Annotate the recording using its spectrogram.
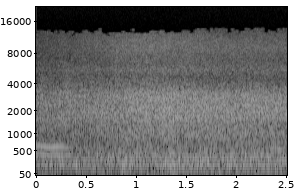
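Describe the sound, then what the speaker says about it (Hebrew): Ocean surf at a surf spot with low, fast, closing waves makes a loud, steady, unbroken roar, blended with wind rush and no distinct individual breaks, and no one speaking. "איזה ים, איזה גל."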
